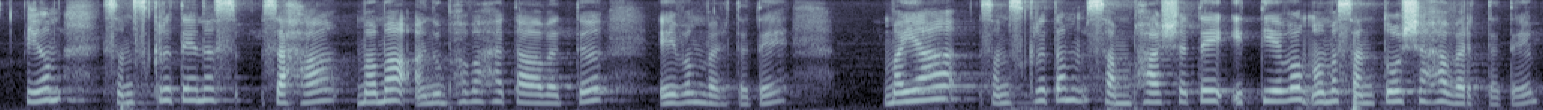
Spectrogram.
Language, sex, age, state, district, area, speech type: Sanskrit, female, 18-30, Kerala, Kasaragod, rural, spontaneous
